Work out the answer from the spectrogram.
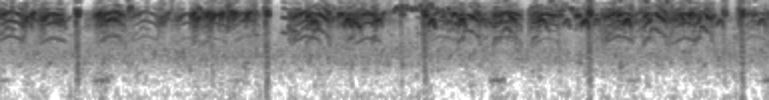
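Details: Sunbirds chatter in a dense, noisy stream of high, thin, twittering chirps, with several birds overlapping almost without pause, a recording used as a lure for all sunbird species.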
